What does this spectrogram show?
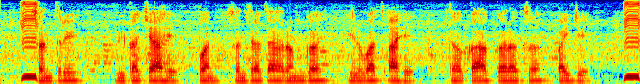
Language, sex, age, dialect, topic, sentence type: Marathi, male, 25-30, Varhadi, agriculture, question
